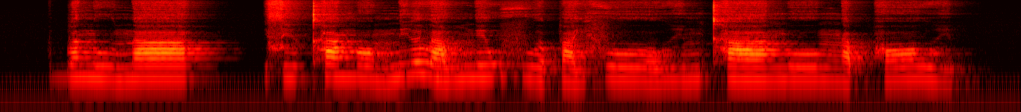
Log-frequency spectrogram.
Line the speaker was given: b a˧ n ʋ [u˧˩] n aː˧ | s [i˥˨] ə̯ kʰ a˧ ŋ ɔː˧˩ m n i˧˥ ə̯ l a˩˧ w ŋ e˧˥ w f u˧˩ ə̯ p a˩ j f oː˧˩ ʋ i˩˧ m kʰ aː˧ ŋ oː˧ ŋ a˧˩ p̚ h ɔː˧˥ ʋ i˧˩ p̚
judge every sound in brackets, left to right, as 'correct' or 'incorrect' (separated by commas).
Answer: incorrect, incorrect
